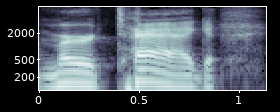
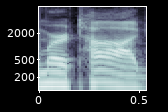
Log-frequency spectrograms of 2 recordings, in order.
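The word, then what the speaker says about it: Murtagh: yesterday where I was pronouncing uh mer tag instead of M sorry I was saying MOG instead of Mer tag for Aragon yeah so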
